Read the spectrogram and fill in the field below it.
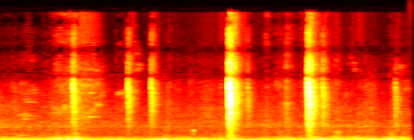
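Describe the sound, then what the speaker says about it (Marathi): A UK passenger train pulls into a station, heard from inside the carriage as a steady low rumble with rattles and brief hissing bursts from the doors or brakes. No one speaks. "ट्रेन स्टेशन येते, आता आपल्याला उतरायचं आहे."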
